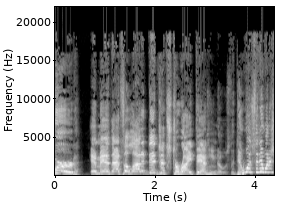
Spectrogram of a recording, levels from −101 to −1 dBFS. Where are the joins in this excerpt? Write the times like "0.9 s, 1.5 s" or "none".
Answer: none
